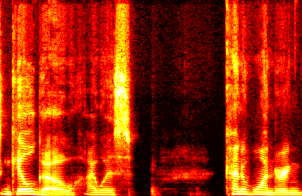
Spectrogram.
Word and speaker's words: Gilgo: yoga Beach task force okay so that's how you pronounce the beach it's Gilgo I was kind of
